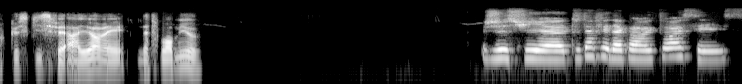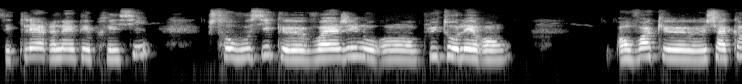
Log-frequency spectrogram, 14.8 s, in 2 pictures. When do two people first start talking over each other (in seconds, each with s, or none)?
none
